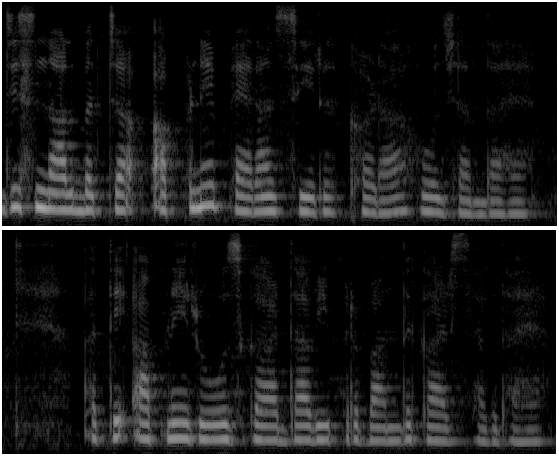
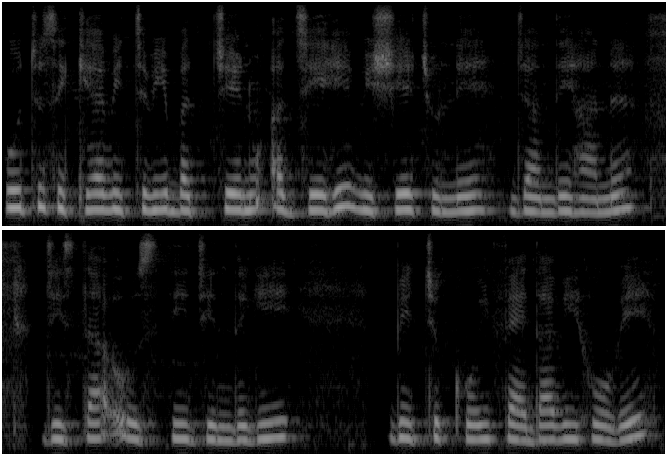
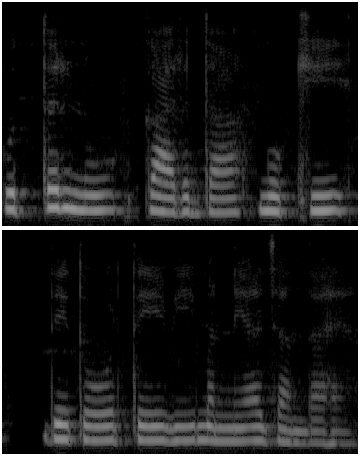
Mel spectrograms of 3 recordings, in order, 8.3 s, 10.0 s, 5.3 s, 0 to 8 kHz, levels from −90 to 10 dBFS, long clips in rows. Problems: background sounds at intervals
